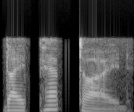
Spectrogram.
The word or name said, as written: dipeptide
